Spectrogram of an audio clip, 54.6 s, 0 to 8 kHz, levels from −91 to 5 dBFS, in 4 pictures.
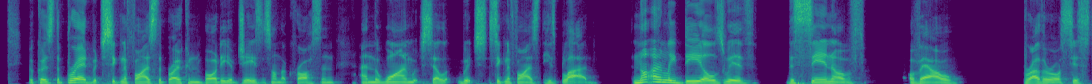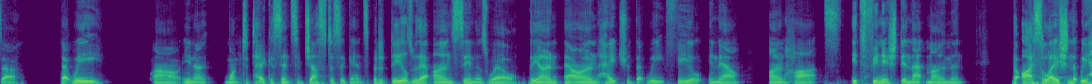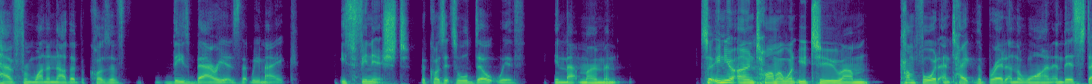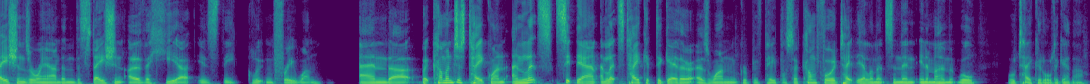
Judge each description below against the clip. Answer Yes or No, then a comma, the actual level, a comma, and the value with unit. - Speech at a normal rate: Yes, average, 190 wpm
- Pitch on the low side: Yes, low, 115 Hz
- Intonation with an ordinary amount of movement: Yes, average, 3.3 semitones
